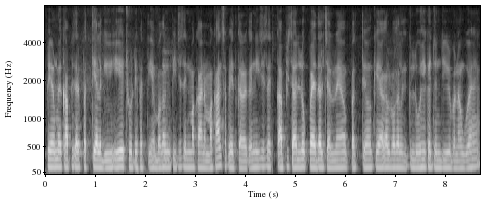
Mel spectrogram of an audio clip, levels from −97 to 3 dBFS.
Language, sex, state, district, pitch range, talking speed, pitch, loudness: Hindi, male, Uttar Pradesh, Hamirpur, 135-140 Hz, 260 wpm, 135 Hz, -20 LUFS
